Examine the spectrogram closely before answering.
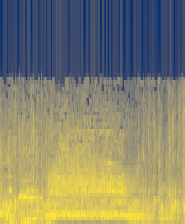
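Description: A crowd cheers loudly in a large, echoing hall.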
